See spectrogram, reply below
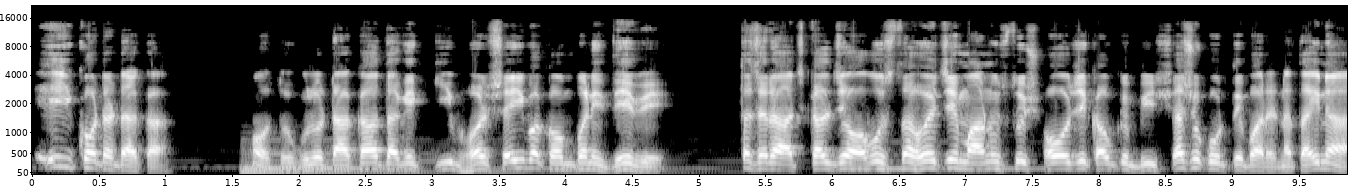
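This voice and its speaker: A man acting a distressed, cheated family man in an audio drama, telling his troubles haltingly and seeking agreement. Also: mid-range voice, darkish tone, close to an everyday voice. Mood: sorrowful, weary. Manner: confiding, halting, seeks agreement with tag questions. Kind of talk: Bengali audio detective drama monologue.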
